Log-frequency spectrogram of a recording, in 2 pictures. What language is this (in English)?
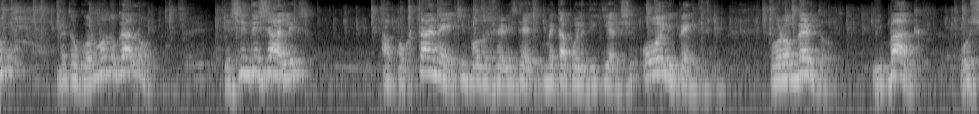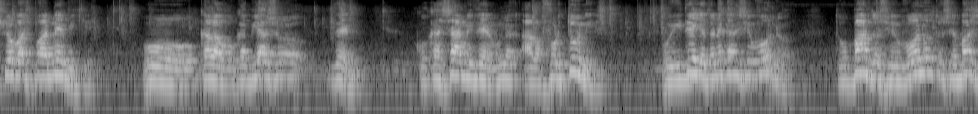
Greek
